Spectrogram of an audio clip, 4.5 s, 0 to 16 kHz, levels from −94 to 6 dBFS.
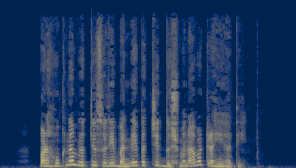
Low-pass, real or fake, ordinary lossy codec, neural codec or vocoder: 14.4 kHz; real; AAC, 48 kbps; none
